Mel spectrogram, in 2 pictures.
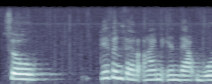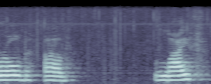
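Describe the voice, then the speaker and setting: Slow, earnest woman giving a reflective talk. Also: medium pitch, warm tone, poor audio. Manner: earnest, reflective, poses questions to the audience. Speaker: inspirational speaker and life coach. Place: spiritual center hall, indoors.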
